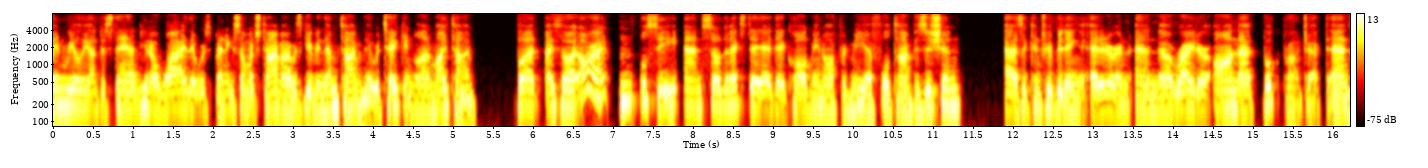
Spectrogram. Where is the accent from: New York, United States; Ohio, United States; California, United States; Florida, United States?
New York, United States; New York City; So me, I'm a dyed-in-the-wool New Yorker. I was born in New York City. I'm an absolute product of New York City public schools, public high school, public elementary school, just adore New York.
